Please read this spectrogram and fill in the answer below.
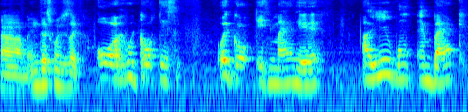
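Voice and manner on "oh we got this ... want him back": very bad, high, put-on Cockney goblin accent. Voicing a goblin holding a captured man, in a very bad Cockney goblin accent. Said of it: "some very bad Cockney accents".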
